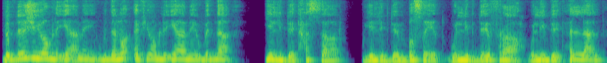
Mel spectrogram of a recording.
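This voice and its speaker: Levantine guy preaching on the quran, kinda high but dark mellow voice, fervent, keeps repeating lines. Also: fast, vocal fry, breathy edge. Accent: Levantine Arabic. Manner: fervent, repeats phrases, addresses listeners as beloved. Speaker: Quran interpreter. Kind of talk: colloquial sermon.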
